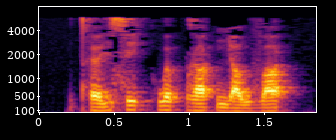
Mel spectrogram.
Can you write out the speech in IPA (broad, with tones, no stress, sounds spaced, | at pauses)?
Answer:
t̪ʰ ɛ˨˦ j s i˦˥ t̚ h w ə˦˥ p̚ ɣ a˦˥ k̚ ɲ a˧ w v a˦˥ k̚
